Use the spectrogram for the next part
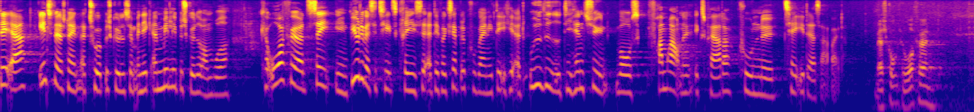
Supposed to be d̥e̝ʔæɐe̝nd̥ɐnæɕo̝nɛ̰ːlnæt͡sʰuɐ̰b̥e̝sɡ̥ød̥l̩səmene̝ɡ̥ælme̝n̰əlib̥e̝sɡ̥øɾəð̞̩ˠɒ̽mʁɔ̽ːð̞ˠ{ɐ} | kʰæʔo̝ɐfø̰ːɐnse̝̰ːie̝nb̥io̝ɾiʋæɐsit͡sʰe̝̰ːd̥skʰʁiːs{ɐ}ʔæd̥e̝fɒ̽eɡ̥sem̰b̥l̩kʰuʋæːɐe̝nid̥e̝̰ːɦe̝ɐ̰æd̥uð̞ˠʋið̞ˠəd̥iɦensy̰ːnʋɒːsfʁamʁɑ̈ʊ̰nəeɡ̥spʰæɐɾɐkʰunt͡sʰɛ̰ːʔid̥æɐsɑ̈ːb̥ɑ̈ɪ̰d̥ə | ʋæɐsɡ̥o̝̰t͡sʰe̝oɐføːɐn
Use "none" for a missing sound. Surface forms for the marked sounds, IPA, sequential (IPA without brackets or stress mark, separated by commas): ɐ, ə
